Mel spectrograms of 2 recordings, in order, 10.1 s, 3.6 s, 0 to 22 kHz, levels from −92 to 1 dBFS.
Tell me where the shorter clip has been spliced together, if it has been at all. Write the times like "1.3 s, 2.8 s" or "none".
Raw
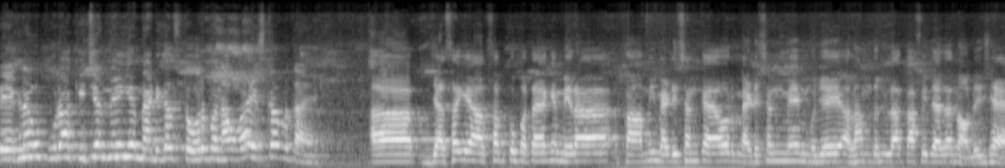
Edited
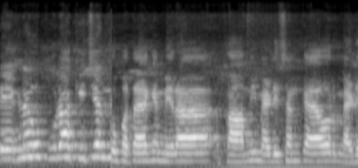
1.1 s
